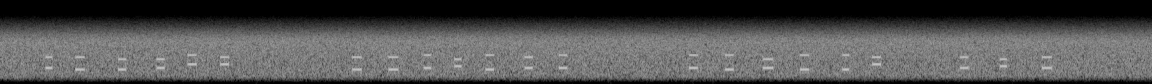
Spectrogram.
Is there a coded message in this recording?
Yes: DTMF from 0.5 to 10.5 s, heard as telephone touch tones, dialled by hand, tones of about 90 ms, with radio hiss. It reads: 5214#0 2267356 634330 575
